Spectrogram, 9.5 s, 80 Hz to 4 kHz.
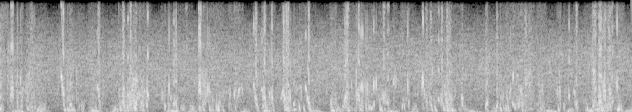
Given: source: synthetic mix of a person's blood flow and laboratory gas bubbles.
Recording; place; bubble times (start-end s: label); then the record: Doppler ultrasound of blood flow; precordium
0.00-0.72 s: bubbles
0.89-1.29 s: bubbles
1.33-1.58 s: bubbles
1.79-2.31 s: bubbles
2.42-2.93 s: bubbles
2.96-3.68 s: bubbles
3.77-4.17 s: bubbles
4.19-4.75 s: bubbles
4.89-5.98 s: bubbles
6.01-6.25 s: bubbles
6.31-7.07 s: bubbles
7.27-7.37 s: bubbles
7.43-8.22 s: bubbles
8.34-8.42 s: bubbles
8.46-8.72 s: bubbles
8.75-9.38 s: bubbles
From the record:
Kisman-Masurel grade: 444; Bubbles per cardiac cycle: continuous sound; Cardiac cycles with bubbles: 100%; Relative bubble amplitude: maximal (0.775 to 0.999); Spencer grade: 4 (maximum detectable bubble signal sounding continuously throughout systole and diastole of every cardiac period, and overriding the amplitude of the normal cardiac signals); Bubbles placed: anywhere in the cardiac cycle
